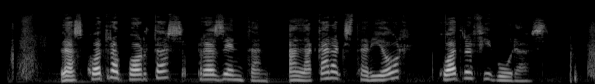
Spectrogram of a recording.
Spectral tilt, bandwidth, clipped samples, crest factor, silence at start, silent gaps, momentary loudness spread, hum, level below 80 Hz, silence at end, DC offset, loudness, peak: -3.5 dB/octave; 11.5 kHz; under 0.1%; 20 dB; 0.1 s; none; 15 LU; none; -82 dBFS; 0 s; under 0.1%; -28 LUFS; -8 dBFS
